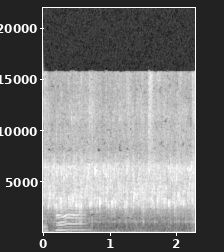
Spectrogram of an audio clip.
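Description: Chicken frying in hot oil: a steady, even sizzle.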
